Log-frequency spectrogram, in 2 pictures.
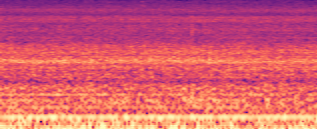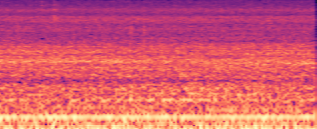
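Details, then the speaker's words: Car skipping with a fuel leak, engine idling, stethoscope on one fuel injector: a steady, even pulse with no misses or irregular clicks, so the injector is pulsing normally; lost fuel pressure from the leak is the likely cause of skipping. "Pulse sounds good."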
